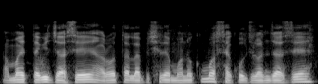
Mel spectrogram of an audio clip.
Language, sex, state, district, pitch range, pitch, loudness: Nagamese, male, Nagaland, Kohima, 95-110 Hz, 100 Hz, -17 LUFS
